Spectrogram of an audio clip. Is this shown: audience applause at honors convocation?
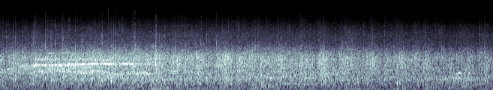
yes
